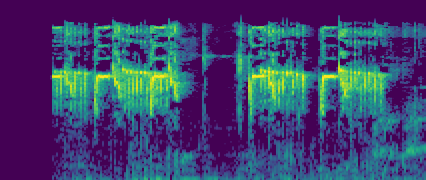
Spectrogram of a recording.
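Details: Prinia song in the ombyokan style, several birds together, used as a lure to get untrained caged prinias singing: three bursts of rapid, buzzy, chattering trills, high and dense, separated by brief pauses.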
